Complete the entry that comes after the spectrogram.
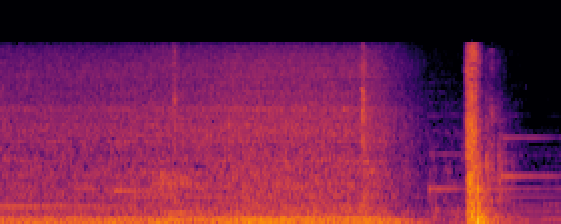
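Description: A luxury sedan's steady engine and road rumble eases off and dies down as it drives into a villa estate and comes to a stop in front of a lavishly decorated villa, followed by a single sharp thud and then near silence.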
